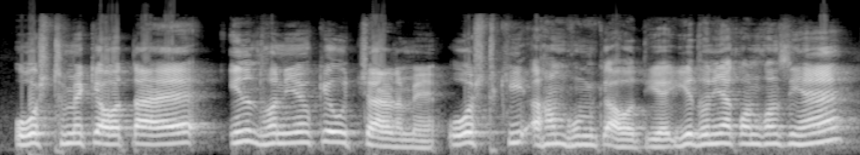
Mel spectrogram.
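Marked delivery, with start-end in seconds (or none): none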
